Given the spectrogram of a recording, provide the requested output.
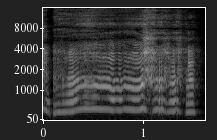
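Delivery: high, loud, overwhelmed wail; retold near-tears cry. Fan thanked by the staff member, mock tearful wail. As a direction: wail as if about to cry with joy. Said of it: "on the verge of tears again".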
